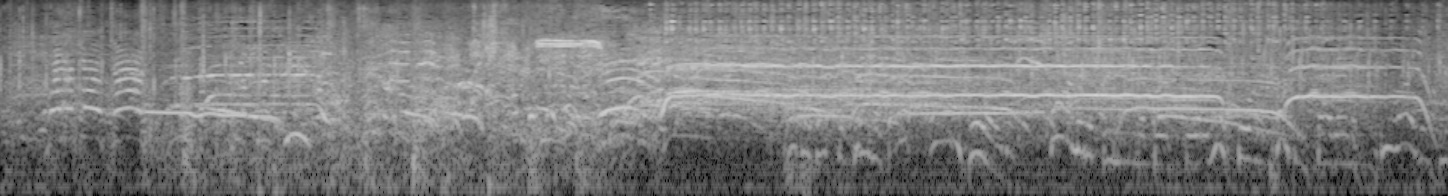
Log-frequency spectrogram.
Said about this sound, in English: gets things set up to make the kick, and here's the crowd reaction when she makes it.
